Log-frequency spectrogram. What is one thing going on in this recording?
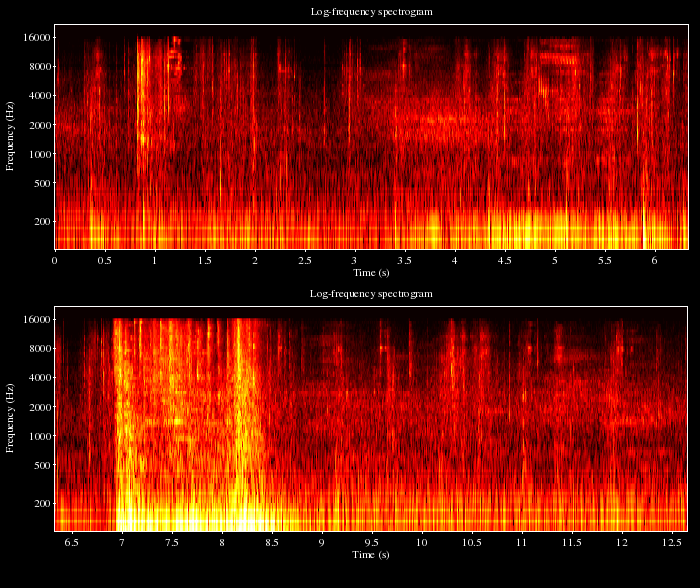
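Heavy boots clank on a metal floor.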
